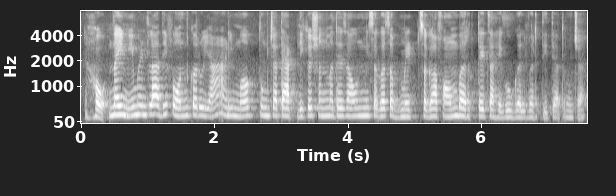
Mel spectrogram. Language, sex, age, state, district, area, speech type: Marathi, female, 30-45, Maharashtra, Sangli, urban, spontaneous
